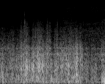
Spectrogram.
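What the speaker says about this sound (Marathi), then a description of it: "आणि खूप वारा पण लागतोय" Strong wind buffets the microphone while cycling up a single-lane mountain road toward Srinagar in Jammu and Kashmir, a steady broadband roar with gusty swells and no voices.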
